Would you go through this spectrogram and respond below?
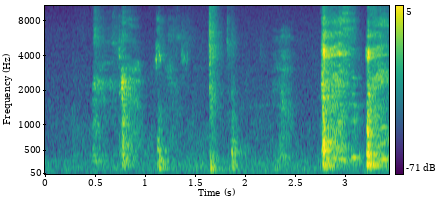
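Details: Young boy with asthma as a younger child and a tight, wheezy chest, never used inhalers, gives a series of short, dry coughs, the last two loudest, during an asthma exacerbation at a GP visit.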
